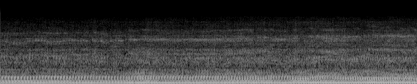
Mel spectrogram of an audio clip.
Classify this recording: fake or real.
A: real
